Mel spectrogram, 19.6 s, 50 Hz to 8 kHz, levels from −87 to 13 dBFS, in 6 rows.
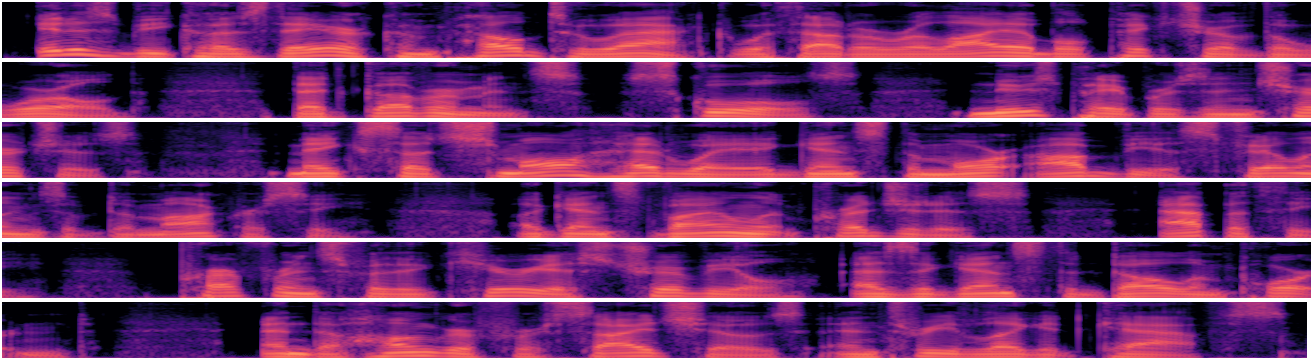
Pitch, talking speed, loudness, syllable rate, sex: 105 Hz, 170 wpm, -20 LUFS, 5.7 syllables/s, male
